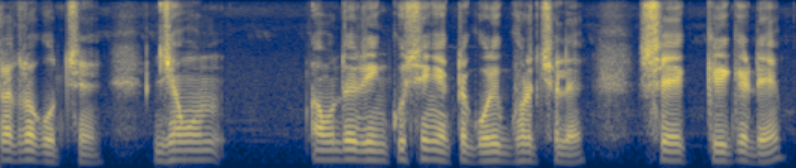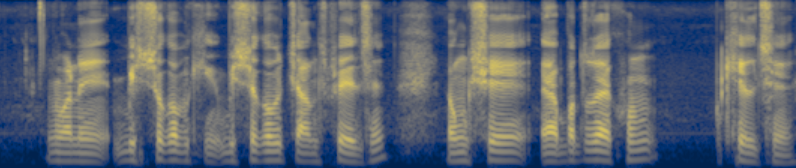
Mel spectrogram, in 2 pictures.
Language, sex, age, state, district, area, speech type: Bengali, male, 45-60, West Bengal, South 24 Parganas, rural, spontaneous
